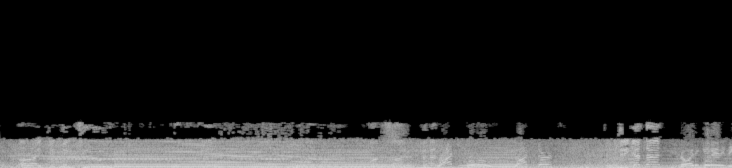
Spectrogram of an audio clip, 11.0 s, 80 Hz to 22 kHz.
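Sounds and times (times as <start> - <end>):
busy train station ambience: 0.0 - 10.9
steady droning horn-like tone: 0.1 - 8.5
speech: 0.6 - 1.8.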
